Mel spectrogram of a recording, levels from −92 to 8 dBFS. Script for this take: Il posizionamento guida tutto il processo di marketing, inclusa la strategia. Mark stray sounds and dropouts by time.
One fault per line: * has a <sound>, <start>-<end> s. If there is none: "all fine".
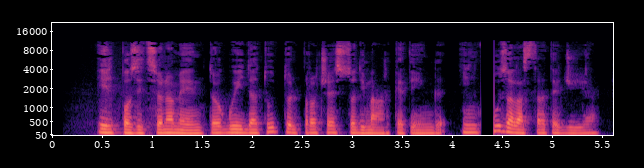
* has a dropout, 4.3-4.4 s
